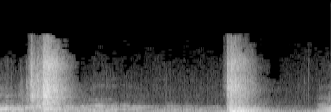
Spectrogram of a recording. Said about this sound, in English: Here, this door opens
